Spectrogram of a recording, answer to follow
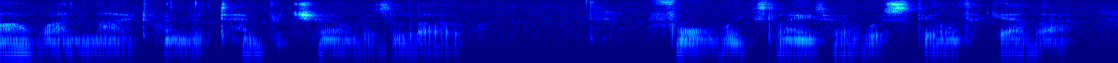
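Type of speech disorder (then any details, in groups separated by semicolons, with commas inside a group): Severe bulbar dysarthria; MND (progressive bulbar palsy)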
